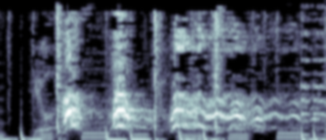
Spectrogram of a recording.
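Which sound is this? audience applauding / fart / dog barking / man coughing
dog barking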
